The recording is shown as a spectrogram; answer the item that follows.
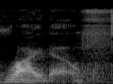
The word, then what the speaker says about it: Ryno: And the final gun that I want to talk to you about is the Rhino. And it's spelled R-Y-N-O, and it stands for Rip Ya New One.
